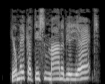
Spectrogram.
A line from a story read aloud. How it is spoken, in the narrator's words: jeered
